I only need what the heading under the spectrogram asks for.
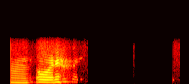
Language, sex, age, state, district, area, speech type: Dogri, female, 45-60, Jammu and Kashmir, Udhampur, rural, conversation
